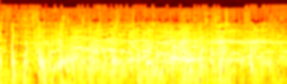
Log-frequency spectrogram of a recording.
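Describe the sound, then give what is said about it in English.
Horses galloping at a steady, rapid pace along a snake-like path, their hoofbeats drumming loud in a continuous rhythmic patter for a few seconds. “After the Lone Ranger and Tonto sped along the snake-like path for a few moments, they saw horses racing around a turn far ahead.”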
